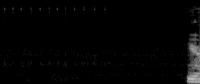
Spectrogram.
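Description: Computer mouse scroll wheel ticking through its notches, a quick even run of about ten light clicks a second that stops about a second in.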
